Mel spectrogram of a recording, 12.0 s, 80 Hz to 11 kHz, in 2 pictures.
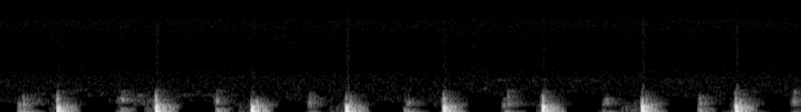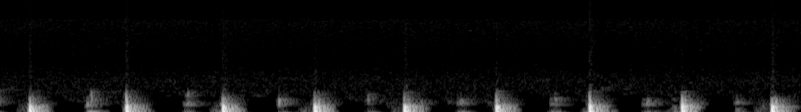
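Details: Steady, clear lub-dub beats at about 85 a minute; a normal heartbeat during recovery from exercise.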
